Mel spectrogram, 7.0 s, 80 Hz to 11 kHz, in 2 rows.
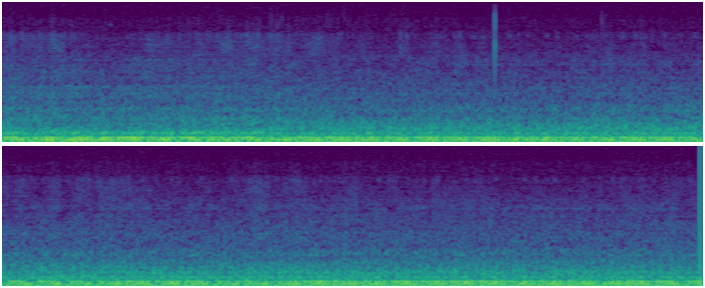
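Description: Deep V8 idle with a lumpy, uneven beat, a stumble roughly twice a second instead of a smooth run, typical of a misfire.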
